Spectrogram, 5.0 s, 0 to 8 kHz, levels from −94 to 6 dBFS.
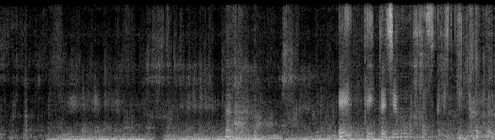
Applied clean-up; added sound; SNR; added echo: neural separator model SepFormer DNS4.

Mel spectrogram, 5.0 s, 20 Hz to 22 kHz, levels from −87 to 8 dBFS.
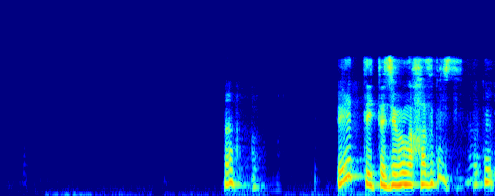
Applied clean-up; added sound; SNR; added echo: neural mask model DeepFilterNet 3.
